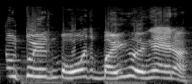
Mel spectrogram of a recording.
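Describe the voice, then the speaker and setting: Picture a shy ex-bully schoolboy who trips over every word, repeating himself as he works up his courage, as a man acts him out. The voice is pitched up high, with soft music underneath. It plays like a Minecraft role-play scene. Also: quick pace. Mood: boastful. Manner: stammering, repeating words nervously. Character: bashful teenage boy, reformed school bully.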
